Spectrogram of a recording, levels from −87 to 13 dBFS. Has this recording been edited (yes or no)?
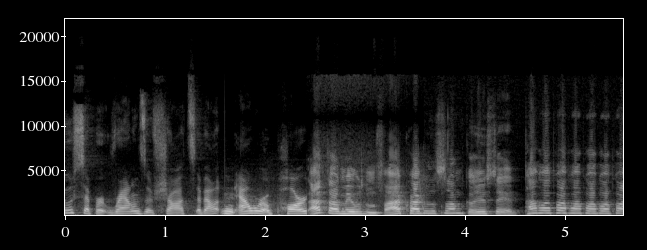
yes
